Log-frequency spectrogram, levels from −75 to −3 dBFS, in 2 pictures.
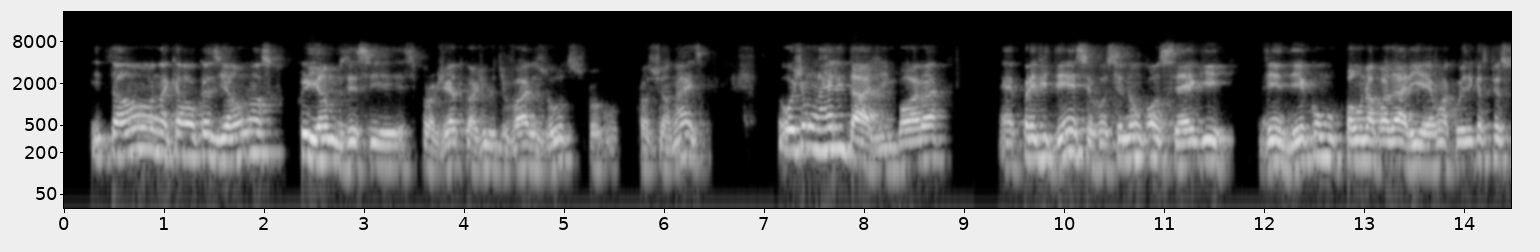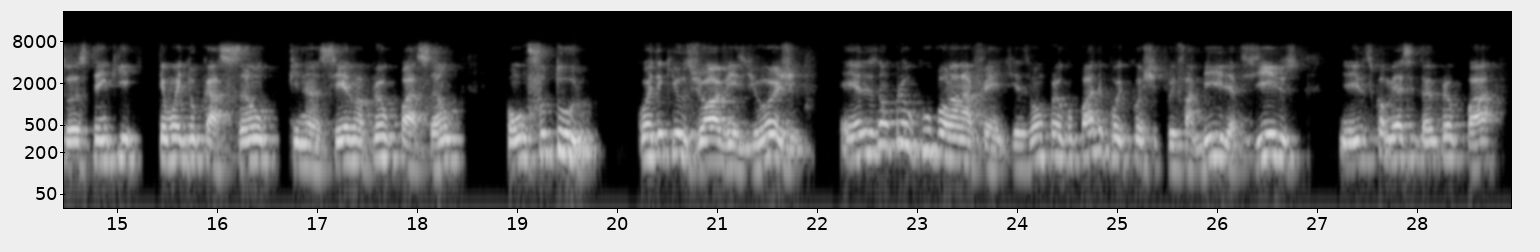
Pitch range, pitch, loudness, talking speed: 145-175 Hz, 160 Hz, -20 LUFS, 150 wpm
